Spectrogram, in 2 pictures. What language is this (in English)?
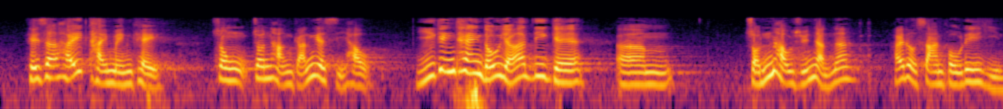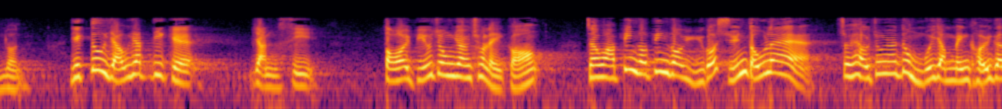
Cantonese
